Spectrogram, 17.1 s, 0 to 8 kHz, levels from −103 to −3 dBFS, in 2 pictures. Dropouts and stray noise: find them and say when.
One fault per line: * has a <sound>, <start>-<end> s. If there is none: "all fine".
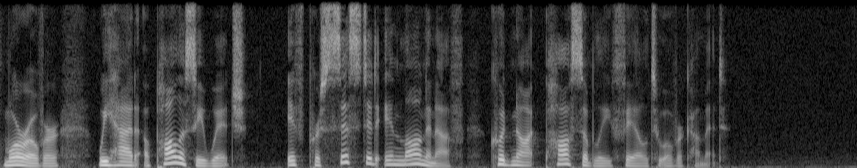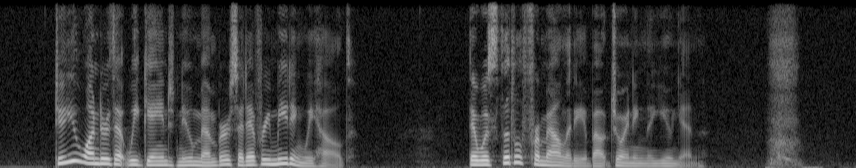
* has a breath, 16.2-16.8 s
